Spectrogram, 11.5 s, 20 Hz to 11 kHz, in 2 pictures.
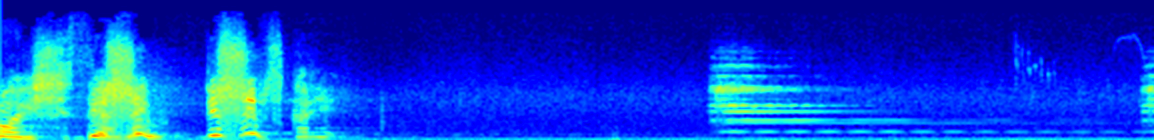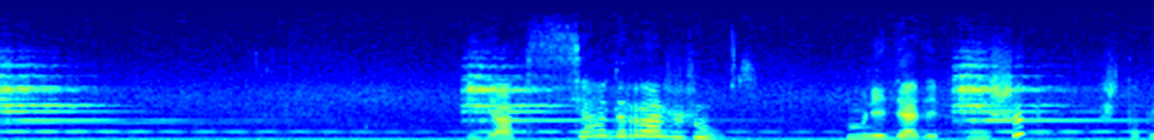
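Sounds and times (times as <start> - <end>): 
quiet steady hum: 0.0 - 11.5
speech: 0.1 - 1.8, 8.2 - 11.5
church bell strikes: 3.6 - 11.5.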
